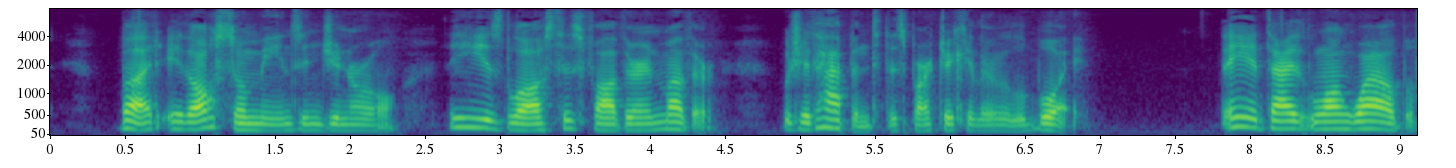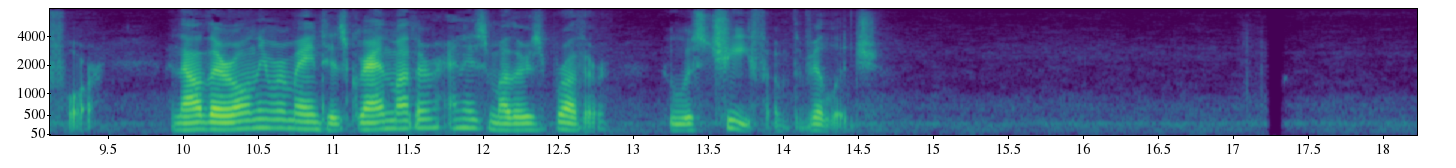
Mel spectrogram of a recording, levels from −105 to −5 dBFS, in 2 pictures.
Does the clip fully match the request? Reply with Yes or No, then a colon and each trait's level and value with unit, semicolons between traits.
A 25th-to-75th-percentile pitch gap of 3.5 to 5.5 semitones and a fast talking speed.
No: average, 3.8 semitones; average, 150 wpm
